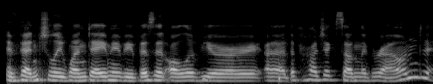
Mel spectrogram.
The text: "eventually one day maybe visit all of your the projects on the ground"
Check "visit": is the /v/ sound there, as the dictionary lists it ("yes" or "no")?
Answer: yes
